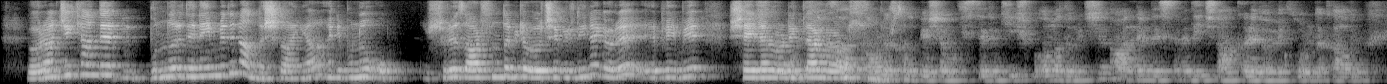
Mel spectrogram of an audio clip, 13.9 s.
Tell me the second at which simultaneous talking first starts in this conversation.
7.5 s

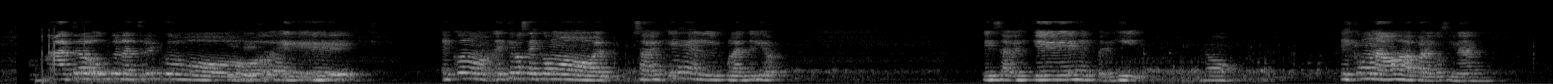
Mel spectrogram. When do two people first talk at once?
2.3 s

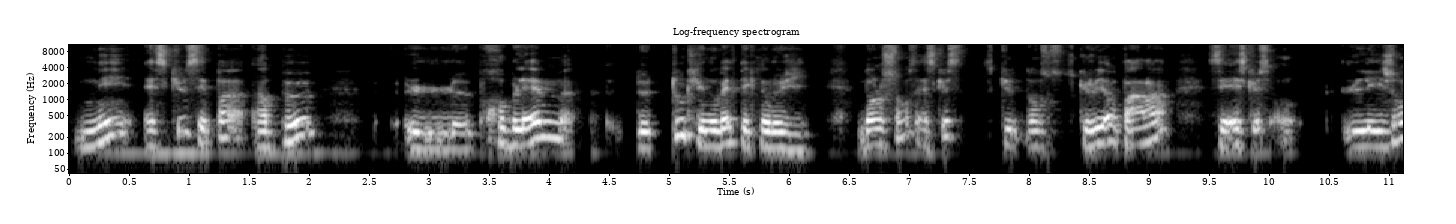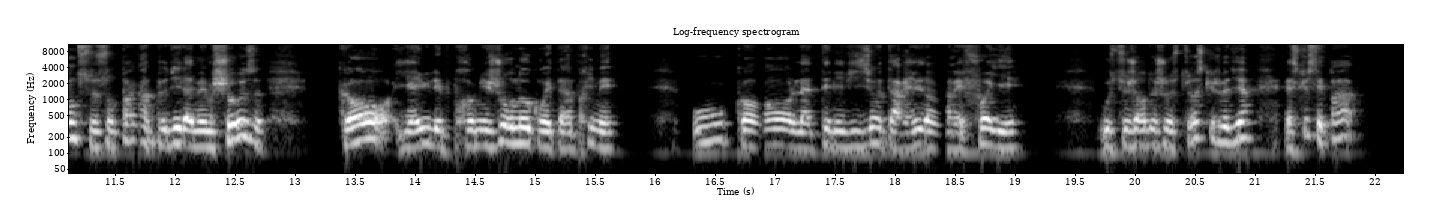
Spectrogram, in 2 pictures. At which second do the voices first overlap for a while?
none

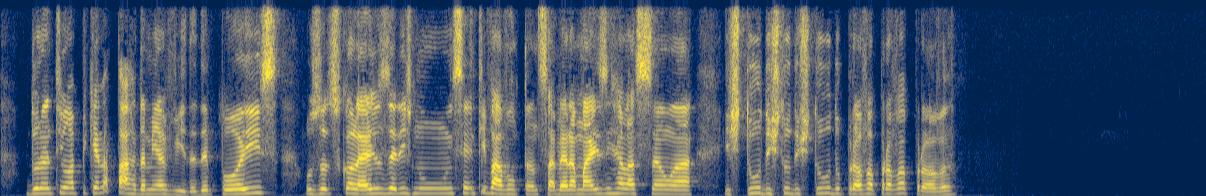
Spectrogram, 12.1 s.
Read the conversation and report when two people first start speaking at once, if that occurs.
none

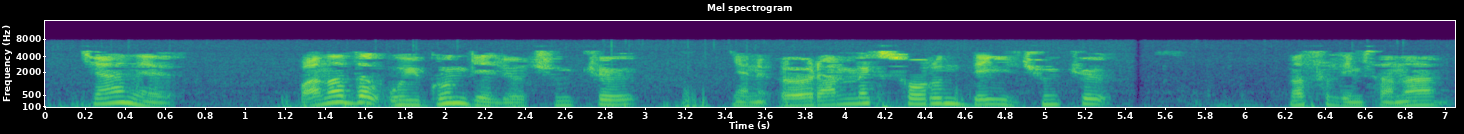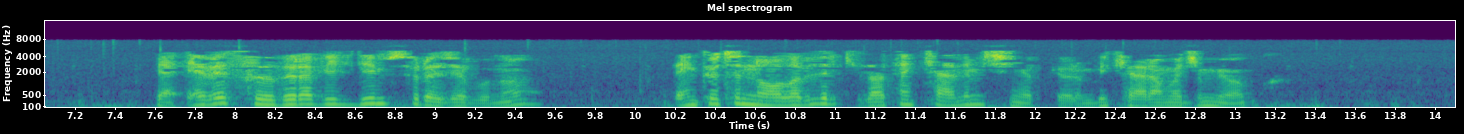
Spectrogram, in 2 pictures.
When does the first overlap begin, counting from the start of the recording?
none

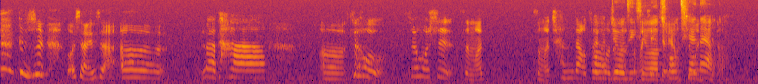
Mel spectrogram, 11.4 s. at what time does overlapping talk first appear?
8.9 s

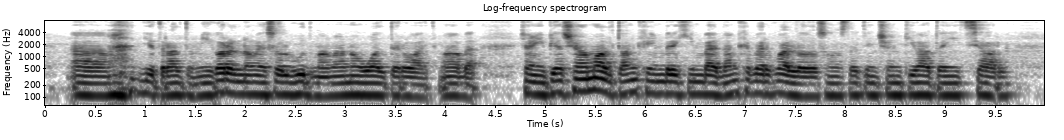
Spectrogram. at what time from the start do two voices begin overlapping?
none

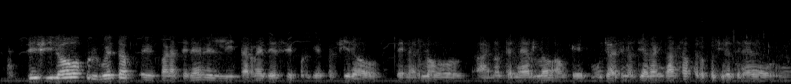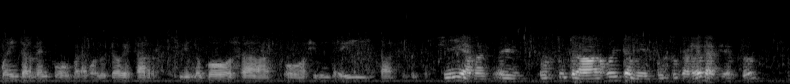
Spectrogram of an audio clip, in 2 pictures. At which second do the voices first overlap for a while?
none

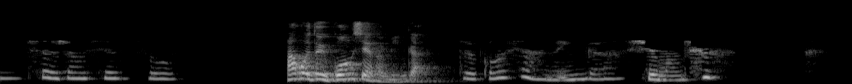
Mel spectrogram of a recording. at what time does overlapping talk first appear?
none

